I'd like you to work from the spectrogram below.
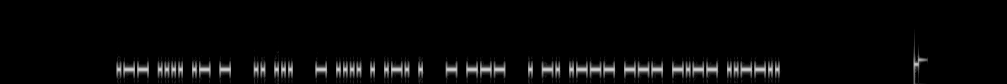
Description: Morse code, heard as a keyed tone, about 34 wpm, 700 Hz. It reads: WHAT IS THERE TO ENJOY?
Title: Sentences from Top 1000 Words - Review Part 5 - 35wpm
